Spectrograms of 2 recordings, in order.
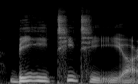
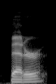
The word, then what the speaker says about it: better: English as well but if you have the T there in this sort of situation where there's an R an ER after it or often a lot of vowels after it then Americans will will say this very interesting thing called a light D sound we will say better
